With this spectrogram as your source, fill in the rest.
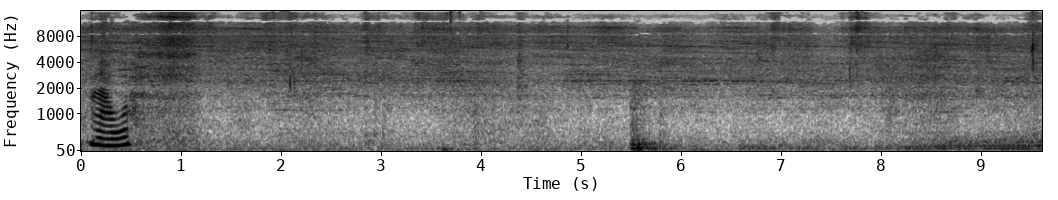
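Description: A metal tool scrapes softly against skin.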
